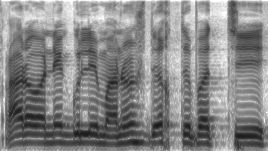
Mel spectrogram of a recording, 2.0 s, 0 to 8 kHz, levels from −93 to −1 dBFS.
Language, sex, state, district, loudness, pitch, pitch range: Bengali, male, Assam, Hailakandi, -15 LUFS, 170 Hz, 160-175 Hz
